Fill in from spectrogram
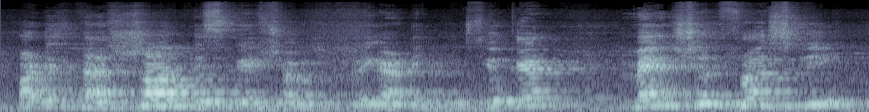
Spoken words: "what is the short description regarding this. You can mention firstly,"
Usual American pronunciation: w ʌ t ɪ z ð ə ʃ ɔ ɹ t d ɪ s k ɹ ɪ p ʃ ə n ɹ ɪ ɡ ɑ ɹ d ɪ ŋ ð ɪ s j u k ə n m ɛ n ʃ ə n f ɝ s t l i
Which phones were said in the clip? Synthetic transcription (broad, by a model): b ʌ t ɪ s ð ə ʃ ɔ ɹ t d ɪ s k ɛ ʃ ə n ɹ ɪ ɡ ɑ ɹ d ɪ ŋ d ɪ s j u k ə n m ɛ n ʃ ə n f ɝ s t l i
